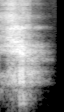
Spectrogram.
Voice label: arachnid, Voice Talk

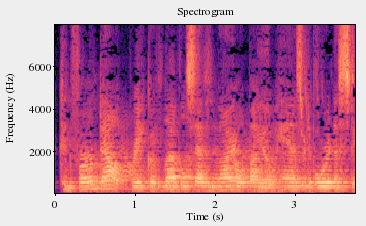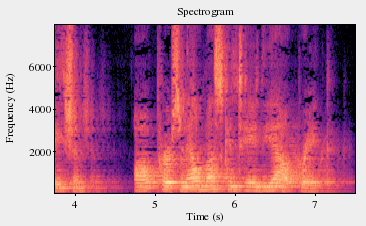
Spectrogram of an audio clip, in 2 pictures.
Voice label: outbreak, Announcements

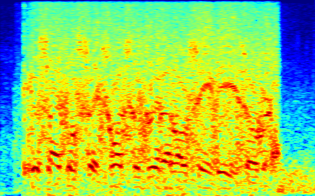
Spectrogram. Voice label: Radio chatter

